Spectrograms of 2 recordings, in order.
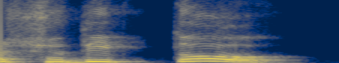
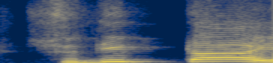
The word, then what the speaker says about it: Sudipta: Oh, Sudipto. Yes, sir. Okay. Sudipta, he was pronouncing. So you know that would normally be female. It's written like that, sir.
